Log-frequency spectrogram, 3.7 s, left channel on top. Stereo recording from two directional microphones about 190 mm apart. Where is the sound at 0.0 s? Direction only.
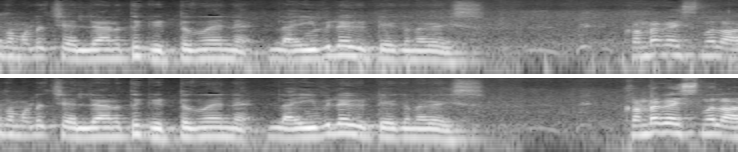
10° right (ahead or behind).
